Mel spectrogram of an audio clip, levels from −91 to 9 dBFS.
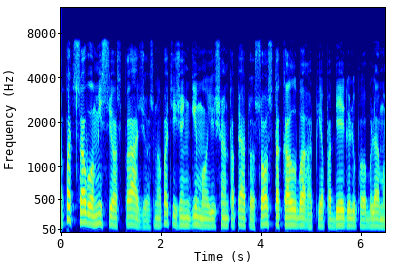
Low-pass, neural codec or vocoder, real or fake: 7.2 kHz; none; real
